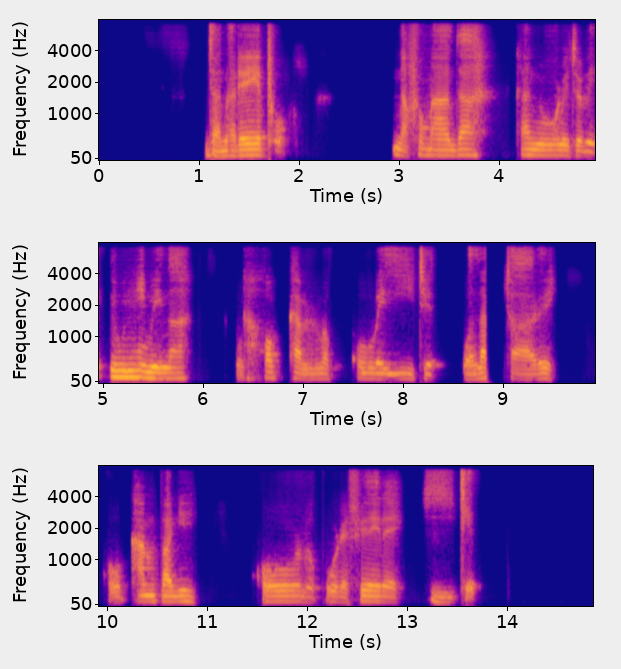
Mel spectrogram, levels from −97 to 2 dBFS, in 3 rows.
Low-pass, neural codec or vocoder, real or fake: 7.2 kHz; codec, 16 kHz, 0.5 kbps, X-Codec, HuBERT features, trained on general audio; fake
